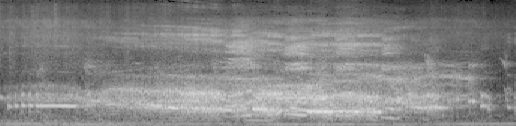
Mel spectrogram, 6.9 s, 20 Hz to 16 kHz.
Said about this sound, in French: Ça fait peur, non? Ah bah ça, vous savez ce que c'est? C'est des singes hurleurs. Ils sont cachés dans la canopée et là, en fait, ils sont à plus de 2 km du point où vous les entendez, tellement la voix est rauque et c'est terrifiant.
